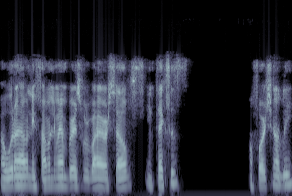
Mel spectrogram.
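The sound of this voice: A man talks at a fast pace with little pitch movement. The sound is dry and close, with no echo. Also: medium pitch for a man.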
